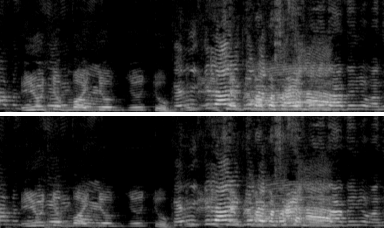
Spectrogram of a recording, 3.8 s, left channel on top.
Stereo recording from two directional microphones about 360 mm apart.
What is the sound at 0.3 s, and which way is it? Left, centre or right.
Speech, left.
